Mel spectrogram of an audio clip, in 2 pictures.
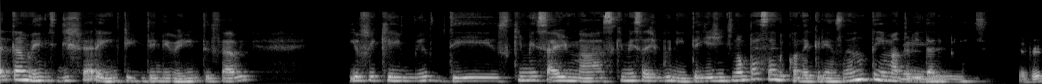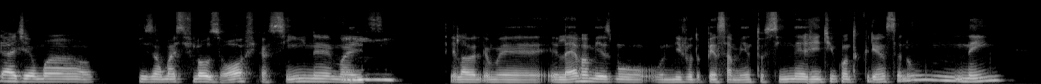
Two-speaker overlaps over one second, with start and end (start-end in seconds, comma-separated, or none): none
